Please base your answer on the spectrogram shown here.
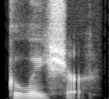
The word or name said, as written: glacier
